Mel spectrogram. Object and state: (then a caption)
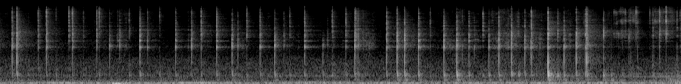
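Glass jar tapped with fingernails. Long fingernails tap rapidly on the metal lid and glass sides of a full glass salsa jar. The result is a dense stream of bright, crisp clicks with a light glassy ping around 430 Hz. Each tap dies away almost at once over a soft low rumble.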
